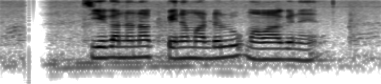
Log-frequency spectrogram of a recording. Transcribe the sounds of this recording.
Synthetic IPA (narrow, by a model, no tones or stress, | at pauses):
sijəɡanːənak̚penəmaɖəlumaʋaːɡənəjə̰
